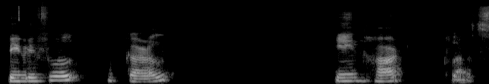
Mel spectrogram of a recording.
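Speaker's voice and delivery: long gaps between small word groups; slow dictation. Real, not acted. Teacher writing the superlative example, slow word-by-word dictation. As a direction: stretch it out in time with writing.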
